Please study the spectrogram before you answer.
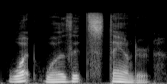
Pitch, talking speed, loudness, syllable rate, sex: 115 Hz, 145 wpm, -17 LUFS, 3.5 syllables/s, male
